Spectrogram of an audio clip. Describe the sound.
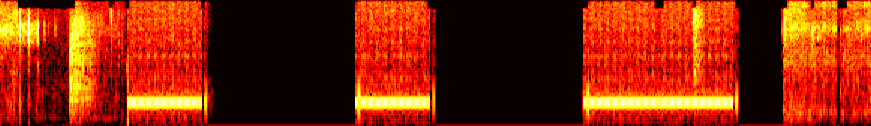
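A telephone ringback tone plays while a call to an office line connects: three steady mid-pitched tones separated by silence, the last one longer, with crackly line noise before the first and after the last.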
